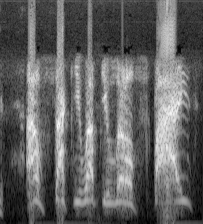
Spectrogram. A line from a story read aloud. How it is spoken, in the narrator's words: Daddy screamed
